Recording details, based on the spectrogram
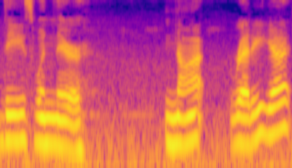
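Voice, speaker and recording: Amid noticeable background noise, a woman speaks in a fairly low pitch. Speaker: hobby gardener sharing tips online. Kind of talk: casual chat. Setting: outdoors in the garden. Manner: halting, stuttering.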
